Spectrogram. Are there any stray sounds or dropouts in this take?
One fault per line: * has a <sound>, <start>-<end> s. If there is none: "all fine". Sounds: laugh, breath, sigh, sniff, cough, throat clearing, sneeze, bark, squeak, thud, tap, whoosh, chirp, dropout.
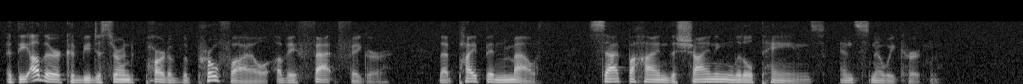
all fine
